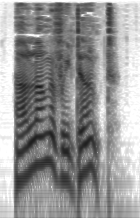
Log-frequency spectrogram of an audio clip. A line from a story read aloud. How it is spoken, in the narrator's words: snapped Rek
